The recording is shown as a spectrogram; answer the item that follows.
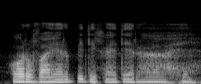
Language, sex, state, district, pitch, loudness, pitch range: Hindi, male, Arunachal Pradesh, Papum Pare, 115 Hz, -21 LUFS, 115-120 Hz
